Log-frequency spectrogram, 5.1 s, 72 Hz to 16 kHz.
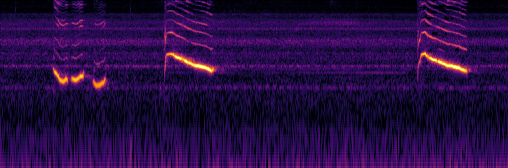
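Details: Laughingthrush hen in song on 13 August 2021, known for varied sounds: three quick short whistles, then two long, pure whistles sliding steadily downward, spaced a couple of seconds apart.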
